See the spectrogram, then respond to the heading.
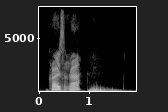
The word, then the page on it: Crows-an-Wra: English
